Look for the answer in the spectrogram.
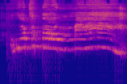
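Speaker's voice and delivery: put-on very high, loud little boy; child asking. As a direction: whine not to be left out. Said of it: "asked Nico".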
